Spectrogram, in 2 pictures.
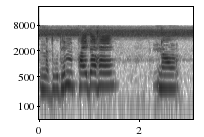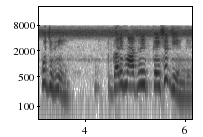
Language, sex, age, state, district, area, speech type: Hindi, female, 60+, Uttar Pradesh, Pratapgarh, rural, spontaneous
